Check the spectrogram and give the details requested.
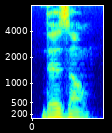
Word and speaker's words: deux ans: Consequently, deux ans. The pronunciation of en is much like the word on in English, except that the tongue remains dormant and does not touch the roof of the mouth.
